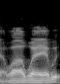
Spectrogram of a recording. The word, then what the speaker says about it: Huawei: Yeah, Huawei. Those guys are actually sort of there. I don't know how you pronounce it, like Xiaomi or whatever that is.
